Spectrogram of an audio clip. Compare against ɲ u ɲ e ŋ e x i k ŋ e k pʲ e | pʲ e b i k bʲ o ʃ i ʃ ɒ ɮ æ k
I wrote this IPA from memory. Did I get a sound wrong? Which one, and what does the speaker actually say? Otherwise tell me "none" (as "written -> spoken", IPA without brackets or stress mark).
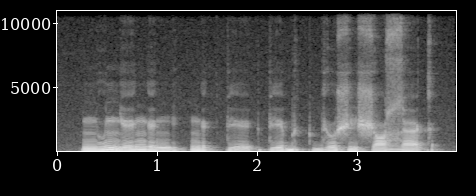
x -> ŋ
